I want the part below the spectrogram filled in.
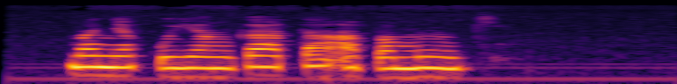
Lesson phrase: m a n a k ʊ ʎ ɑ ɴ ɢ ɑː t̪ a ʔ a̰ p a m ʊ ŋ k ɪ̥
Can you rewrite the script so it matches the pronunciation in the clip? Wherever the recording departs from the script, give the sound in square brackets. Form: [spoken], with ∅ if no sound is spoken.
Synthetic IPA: m a [ɲ] a k ʊ [j] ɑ ɴ ɢ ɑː t̪ a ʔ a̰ p a m ʊ ŋ k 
